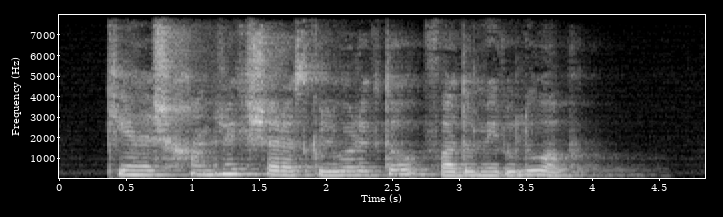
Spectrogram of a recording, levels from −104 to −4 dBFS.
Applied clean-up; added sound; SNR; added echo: none; none; none; reverberation time 0.7 s.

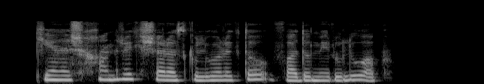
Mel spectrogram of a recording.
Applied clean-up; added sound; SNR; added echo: none; none; none; none.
